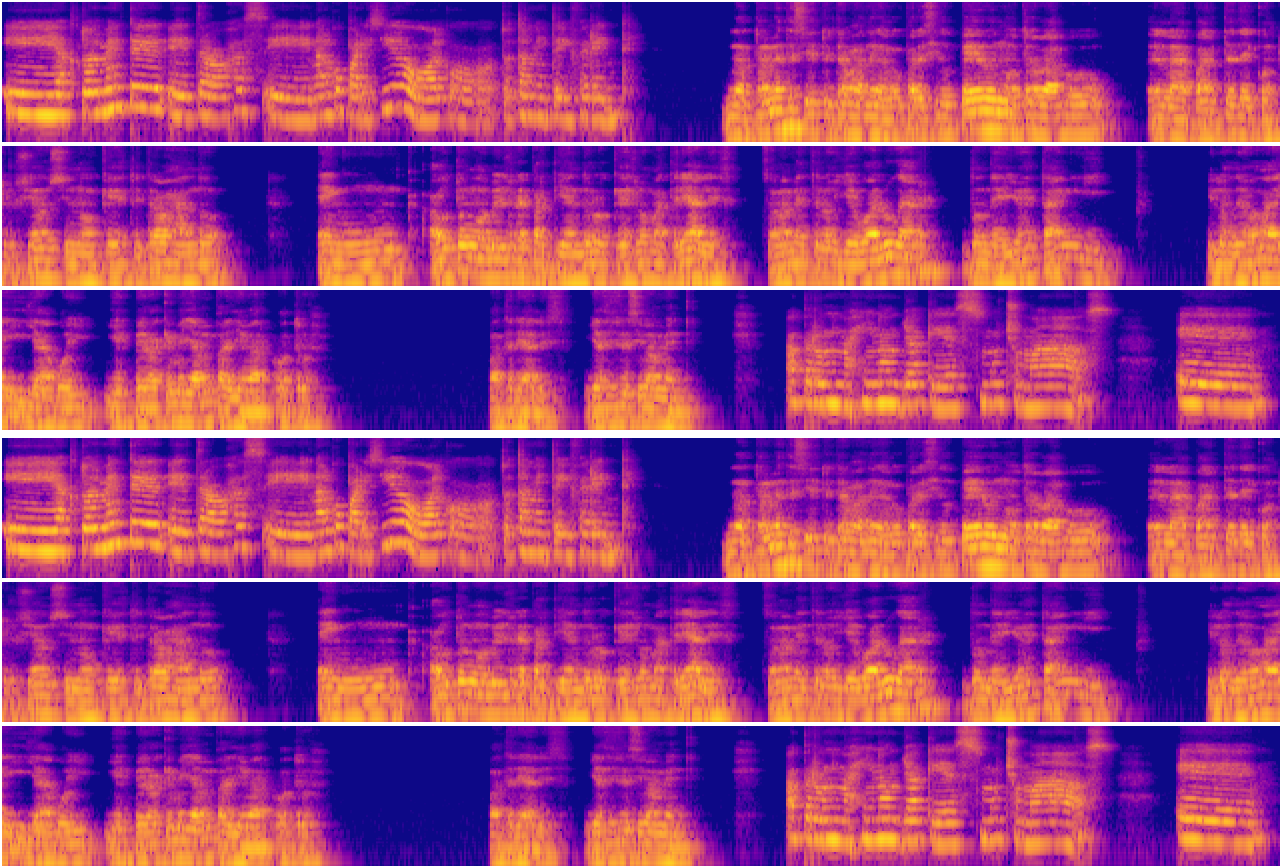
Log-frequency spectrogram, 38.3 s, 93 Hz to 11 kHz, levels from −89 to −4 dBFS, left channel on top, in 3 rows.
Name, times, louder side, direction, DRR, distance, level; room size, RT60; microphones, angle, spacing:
voice 1, 0.0-6.3 33.4-36.6 37.3-38.2, right 1 dB, 15° right, 1 dB, 1.6 m, -22 dB
voice 2, 7.2-11.0 11.5-15.0 15.9-16.8 17.1-20.0 20.4-23.8 24.8-28.7 30.4-32.4 32.9-33.0, left 1 dB, 20° left, -9 dB, 3.2 m, -21 dB
9.8 x 5.9 x 4.3 m, 0.31 s
head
